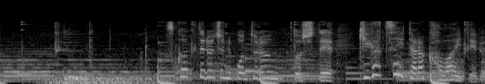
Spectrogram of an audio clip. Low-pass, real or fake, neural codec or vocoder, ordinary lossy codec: none; real; none; none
